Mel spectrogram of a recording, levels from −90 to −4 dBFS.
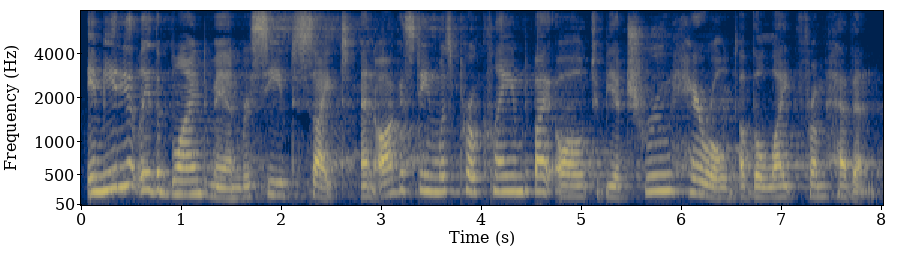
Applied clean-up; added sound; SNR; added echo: none; none; none; reverberation time 1.7 s.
